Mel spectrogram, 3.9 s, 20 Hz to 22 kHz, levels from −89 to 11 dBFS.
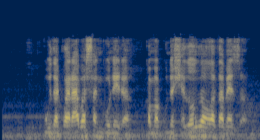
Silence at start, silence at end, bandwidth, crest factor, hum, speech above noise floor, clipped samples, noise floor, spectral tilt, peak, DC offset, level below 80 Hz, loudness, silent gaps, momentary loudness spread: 0.4 s; 0.1 s; 7.8 kHz; 18 dB; none; 24 dB; under 0.1%; -44 dBFS; -2.5 dB/octave; -2 dBFS; under 0.1%; -52 dBFS; -19 LUFS; none; 13 LU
